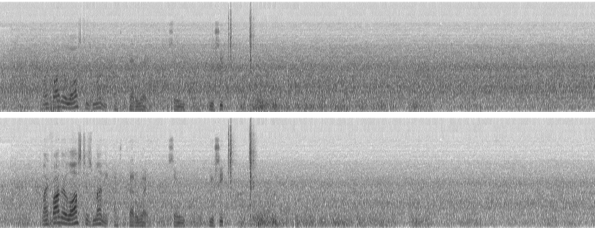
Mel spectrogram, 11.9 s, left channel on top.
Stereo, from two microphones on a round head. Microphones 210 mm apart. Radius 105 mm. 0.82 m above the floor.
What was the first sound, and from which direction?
A man speaking, 50° right (ahead or behind).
